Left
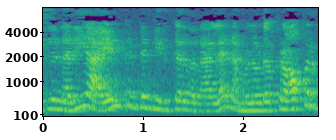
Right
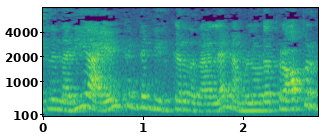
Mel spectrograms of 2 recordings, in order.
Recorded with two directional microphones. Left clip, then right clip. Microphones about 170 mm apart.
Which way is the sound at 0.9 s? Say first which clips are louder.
Even; 5° right (ahead or behind).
